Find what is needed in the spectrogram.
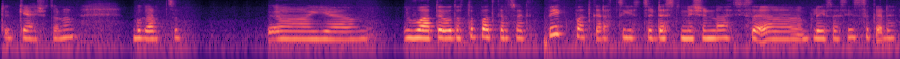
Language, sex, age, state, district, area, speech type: Kashmiri, female, 30-45, Jammu and Kashmir, Bandipora, rural, spontaneous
